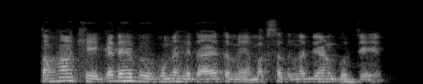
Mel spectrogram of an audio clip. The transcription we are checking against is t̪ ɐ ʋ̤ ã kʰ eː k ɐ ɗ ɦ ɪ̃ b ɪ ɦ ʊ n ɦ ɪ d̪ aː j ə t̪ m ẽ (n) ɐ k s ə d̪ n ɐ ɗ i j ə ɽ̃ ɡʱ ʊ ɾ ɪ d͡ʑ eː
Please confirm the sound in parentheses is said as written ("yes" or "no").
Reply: no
